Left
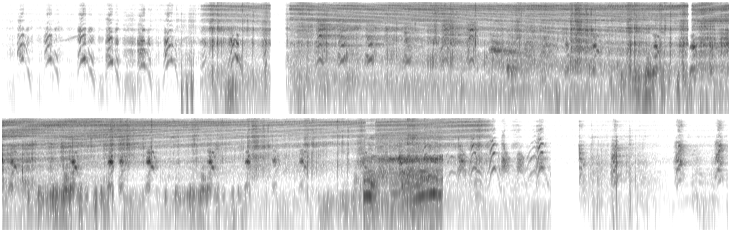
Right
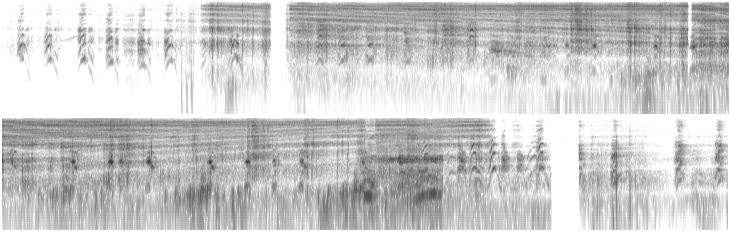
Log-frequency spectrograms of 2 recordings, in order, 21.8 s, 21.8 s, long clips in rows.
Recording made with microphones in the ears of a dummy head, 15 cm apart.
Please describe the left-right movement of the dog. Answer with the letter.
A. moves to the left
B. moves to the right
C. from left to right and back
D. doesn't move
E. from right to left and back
B.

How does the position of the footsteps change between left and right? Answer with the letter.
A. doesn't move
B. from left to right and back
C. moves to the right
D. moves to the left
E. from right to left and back
C.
